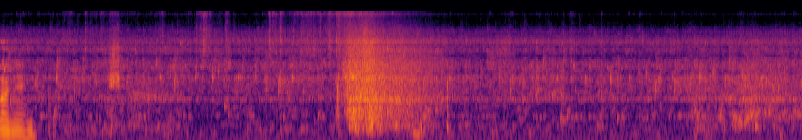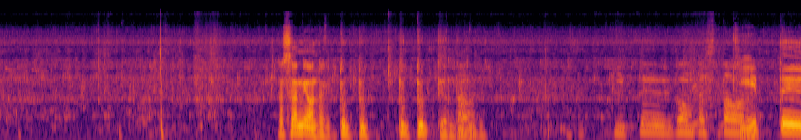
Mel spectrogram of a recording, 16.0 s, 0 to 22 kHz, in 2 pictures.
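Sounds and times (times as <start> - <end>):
river water trickling: 0.0 - 16.0
loud water splash: 3.4 - 4.4.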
